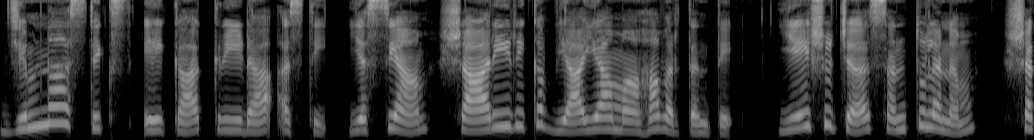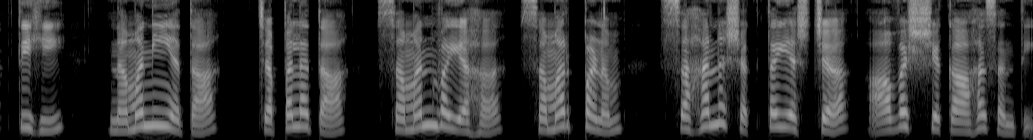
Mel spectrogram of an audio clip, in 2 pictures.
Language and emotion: Sanskrit, neutral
